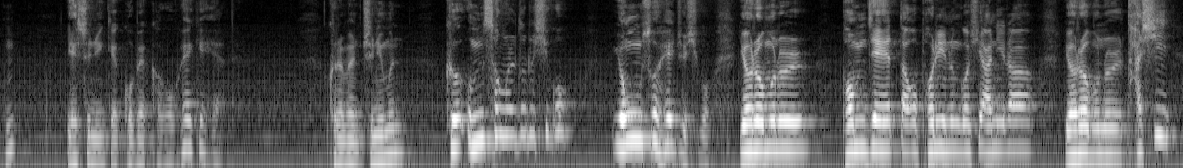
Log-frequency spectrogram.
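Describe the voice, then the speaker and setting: A man pastor preaching a sermon in animated storytelling, swinging from loud exhortation to hushed asides. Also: high-pitched, slight background noise.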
